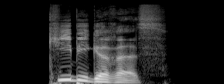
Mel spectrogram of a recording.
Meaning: strong/mixed nominative/accusative neuter singular comparative degree of kiebig
- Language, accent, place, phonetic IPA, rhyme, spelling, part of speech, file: German, Germany, Berlin, [ˈkiːbɪɡəʁəs], -iːbɪɡəʁəs, kiebigeres, adjective, De-kiebigeres.ogg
